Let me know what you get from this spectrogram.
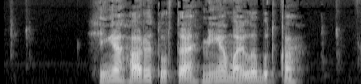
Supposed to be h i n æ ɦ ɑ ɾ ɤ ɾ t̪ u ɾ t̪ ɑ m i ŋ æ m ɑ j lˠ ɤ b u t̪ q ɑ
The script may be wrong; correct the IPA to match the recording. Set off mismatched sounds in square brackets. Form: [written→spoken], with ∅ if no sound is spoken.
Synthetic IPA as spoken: h i [n→ŋ] æ ɦ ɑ ɾ ɤ [ɾ→∅] t̪ u ɾ t̪ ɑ m i ŋ æ m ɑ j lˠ ɤ b u t̪ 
